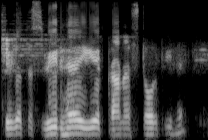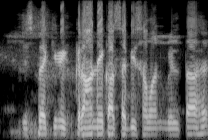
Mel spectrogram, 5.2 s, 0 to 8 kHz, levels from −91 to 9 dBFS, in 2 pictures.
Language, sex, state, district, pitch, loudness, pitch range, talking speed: Hindi, male, Uttar Pradesh, Jyotiba Phule Nagar, 140 Hz, -17 LUFS, 130-145 Hz, 195 wpm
